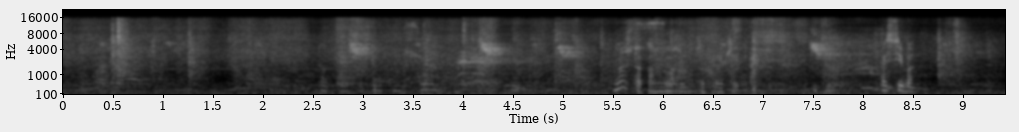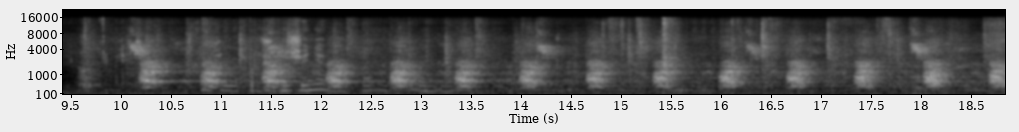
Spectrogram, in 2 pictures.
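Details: German Shepherd Bandit vom Haus Kogor at an IGP-1 qualification trial, section C, Russian Championship 2022; murmured voices and scattered noise give way to loud, regular barks, about one and a half per second, in the second half.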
